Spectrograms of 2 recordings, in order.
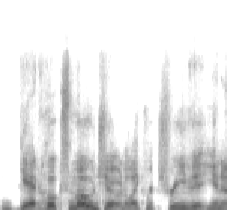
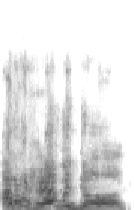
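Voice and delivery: laughing; 8 semitones higher, 4 dB louder than usual. Retold or imitated. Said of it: "Hook goes".

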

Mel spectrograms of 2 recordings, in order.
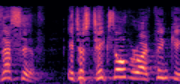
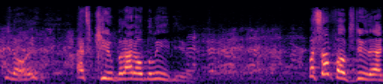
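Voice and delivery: ordinary talk

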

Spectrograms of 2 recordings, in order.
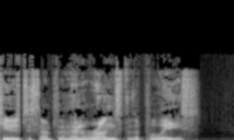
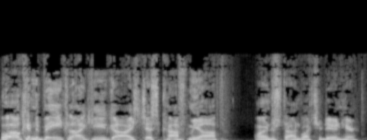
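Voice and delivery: put-on Irish accent; 11 semitones higher than usual. Flattering the arresting police, hammed-up Irish accent. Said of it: "go into your Irish accent".

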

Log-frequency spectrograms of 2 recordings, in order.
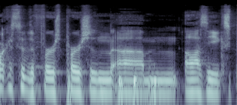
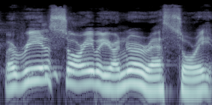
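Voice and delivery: put-on muddled Canadian accent drifting into Irish; mixed Canadian-Irish accent; 2 semitones higher, 3 dB louder than usual. Polite Canadian police officer arresting a driver, muddled Canadian-Irish accent. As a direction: do an apologetic Canadian cop, accent sliding Irish. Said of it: "weird mix of Canadian, some form of Irish".

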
